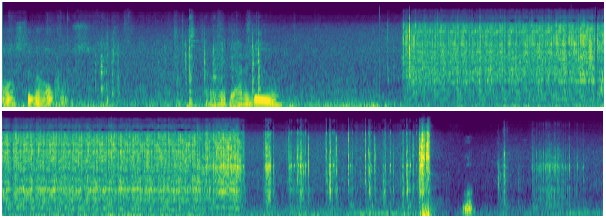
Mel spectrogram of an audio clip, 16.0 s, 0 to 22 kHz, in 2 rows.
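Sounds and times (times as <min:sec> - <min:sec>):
cordless impact driver buzzing: 0:05.2 - 0:13.8.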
